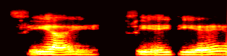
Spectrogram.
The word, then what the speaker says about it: cicada: or what's this s c i c a DA am I pronouncing that right was pronounced cicada or at least that's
